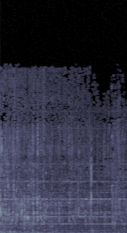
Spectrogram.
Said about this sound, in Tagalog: Bigla kong narinig na may nagpump ng tubig.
